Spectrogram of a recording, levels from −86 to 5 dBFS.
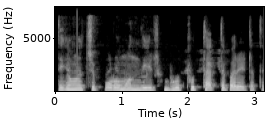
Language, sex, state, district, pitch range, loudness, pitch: Bengali, female, West Bengal, Jhargram, 180-195 Hz, -19 LUFS, 190 Hz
